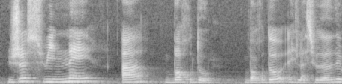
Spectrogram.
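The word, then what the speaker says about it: Bordeaux: de francia bajo todo termina con x que no pronunciamos y tiene la combinación de a y que se pronuncia o restringe a boudou recibí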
